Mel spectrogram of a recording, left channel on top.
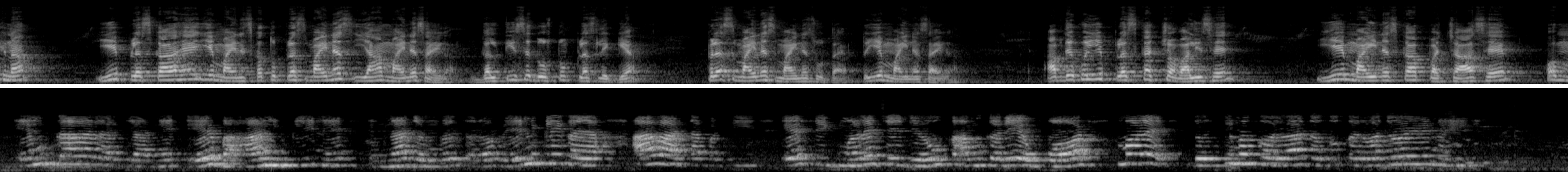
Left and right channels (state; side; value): different; both; correlation 0.00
